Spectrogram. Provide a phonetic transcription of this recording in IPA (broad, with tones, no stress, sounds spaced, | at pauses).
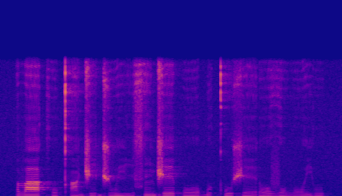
β aː˦ kʰ o˨ kʼ ã˨ d͡ʒ i˦ d͡ʒ u˨ j i˨ s ĩ˦ d͡ʒ eː˦ p oː˨˦ ɓ ʊ˦ kʼ u˦ ʃ eː˨ ɾ oː˦ v o˨ β oː˨ j u˦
